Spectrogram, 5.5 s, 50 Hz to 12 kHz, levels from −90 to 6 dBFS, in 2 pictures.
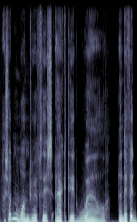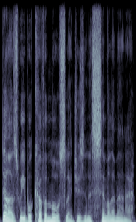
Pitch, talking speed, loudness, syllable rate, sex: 135 Hz, 220 wpm, -16 LUFS, 5.2 syllables/s, male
